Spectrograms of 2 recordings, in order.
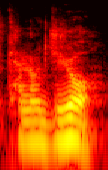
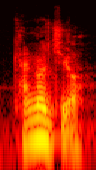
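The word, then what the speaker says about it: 彼女: And I think my tutor told me that the J is pronounced like a J and a Y, so it's kanojo, kanojo.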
